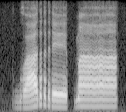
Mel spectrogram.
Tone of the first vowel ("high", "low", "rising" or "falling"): rising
